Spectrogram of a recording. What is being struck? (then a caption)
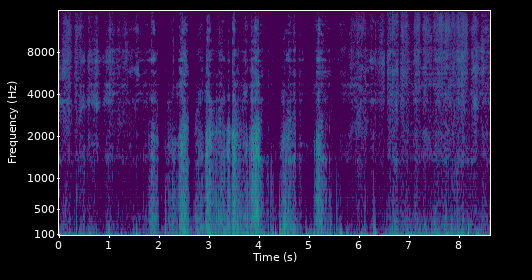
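Small flat wooden plaque. Fingernails scratch and rub across the face and edges of a small, flat, solid brown wooden plaque with white painted lettering, held close to the mic. The sound is a soft, continuous dry rasping with brighter scraping swells and scattered sharp little ticks over a low rumble.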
